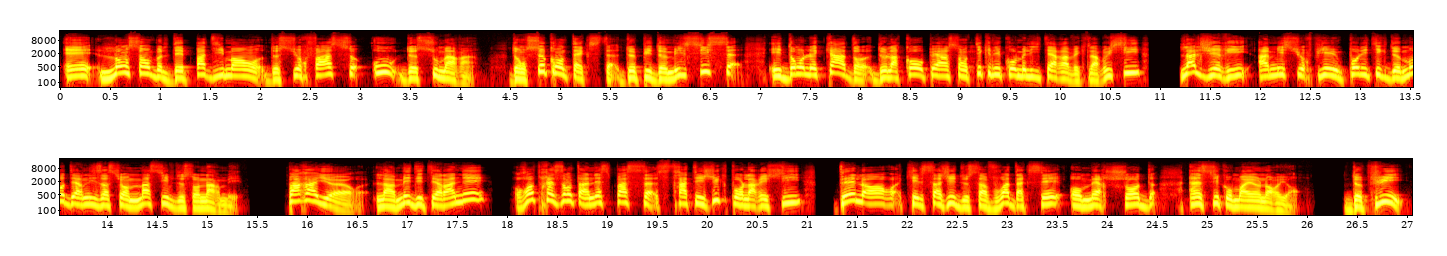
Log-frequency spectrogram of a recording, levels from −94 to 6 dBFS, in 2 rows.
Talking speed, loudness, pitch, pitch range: 140 wpm, -17 LUFS, 195 Hz, 160-225 Hz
